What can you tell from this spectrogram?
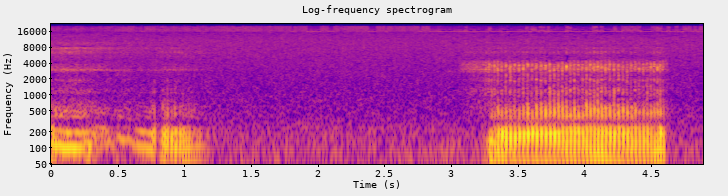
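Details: After a long day a white boxer called Champ sleeps and snores, a short low rumbling breath followed by a pause and then a loud, buzzing, vibrating snore lasting over a second.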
